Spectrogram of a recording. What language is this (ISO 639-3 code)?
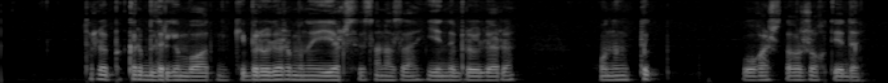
kaz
